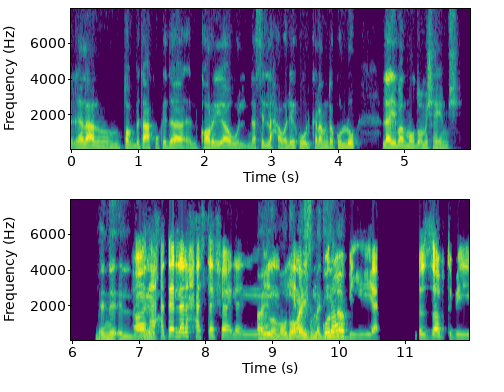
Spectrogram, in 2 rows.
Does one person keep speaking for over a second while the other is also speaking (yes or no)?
yes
